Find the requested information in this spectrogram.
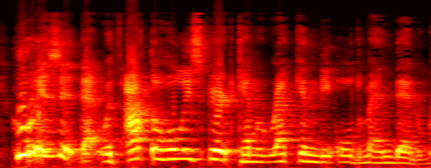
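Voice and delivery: ordinary delivery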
